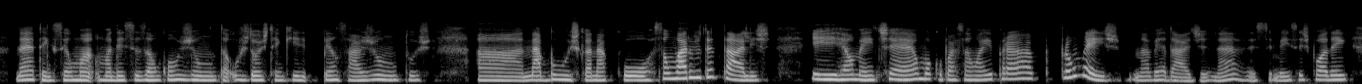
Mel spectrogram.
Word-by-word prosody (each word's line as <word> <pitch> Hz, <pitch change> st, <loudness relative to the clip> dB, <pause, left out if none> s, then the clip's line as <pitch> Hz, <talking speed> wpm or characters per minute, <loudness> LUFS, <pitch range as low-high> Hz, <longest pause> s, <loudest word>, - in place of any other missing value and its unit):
né. 205 Hz, +3 st, +2 dB
Tem 195 Hz, -3 st, -1 dB
que 180 Hz, -, -7 dB
ser 200 Hz, +2 st, 0 dB
uma 195 Hz, -1 st, +3 dB
uma 195 Hz, -1 st, +1 dB
decisão 195 Hz, 0 st, +1 dB
conjunta, 205 Hz, -2 st, +1 dB
os 210 Hz, -1 st, -2 dB
dois 200 Hz, -1 st, +1 dB
têm 195 Hz, +1 st, -4 dB
que 195 Hz, -1 st, -2 dB, 0.2 s
pensar 200 Hz, -2 st, 0 dB
juntos, 205 Hz, -1 st, -2 dB, 0.5 s
ah, 190 Hz, -2 st, 0 dB
na 195 Hz, +2 st, +3 dB
busca, 205 Hz, -1 st, 0 dB
na 195 Hz, 0 st, +2 dB
cor, 195 Hz, 0 st, 0 dB
são 265 Hz, +6 st, +1 dB
vários 285 Hz, +3 st, +6 dB
detalhes. 215 Hz, -, +1 dB, 0.4 s
E 230 Hz, -1 st, +5 dB
realmente 220 Hz, +1 st, +2 dB
é 220 Hz, +1 st, +3 dB
uma 250 Hz, 0 st, +1 dB
ocupação 210 Hz, -3 st, -3 dB
aí 215 Hz, +3 st, 0 dB
pra 255 Hz, +3 st, -1 dB, 0.2 s
pra 310 Hz, -, +2 dB
um 385 Hz, +4 st, 0 dB
mês, 200 Hz, -, +1 dB
na 190 Hz, -4 st, -5 dB
verdade, 180 Hz, -4 st, -3 dB
né. 200 Hz, +5 st, -3 dB
Esse 180 Hz, 0 st, -8 dB
mês 185 Hz, +2 st, -3 dB
vocês 210 Hz, +1 st, -7 dB
podem 215 Hz, 0 st, 0 dB
205 Hz, 170 wpm, -23 LUFS, 195-220 Hz, 0.5 s, vários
